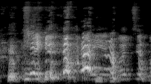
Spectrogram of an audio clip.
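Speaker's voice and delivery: high loud squawking bird call; ostrich noise. Pretend. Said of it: "could you do, like, an ostrich impression".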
